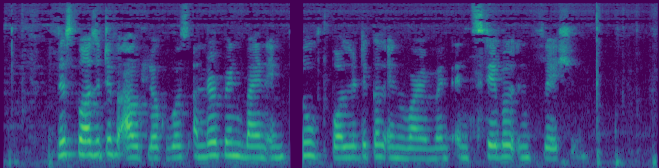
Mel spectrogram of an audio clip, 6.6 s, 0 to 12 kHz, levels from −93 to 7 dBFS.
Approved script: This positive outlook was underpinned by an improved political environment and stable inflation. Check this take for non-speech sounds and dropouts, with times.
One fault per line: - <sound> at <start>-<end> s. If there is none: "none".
- dropout at 2.9-3.0 s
